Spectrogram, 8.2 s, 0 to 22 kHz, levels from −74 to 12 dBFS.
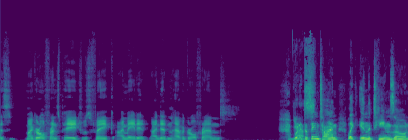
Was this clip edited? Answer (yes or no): no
